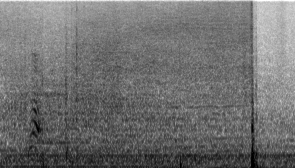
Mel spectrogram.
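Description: Car engine idling, heard as a steady low hum inside the cabin, with one sharp knock shortly before the end.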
